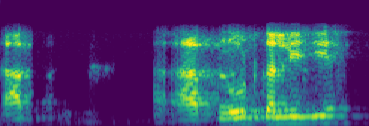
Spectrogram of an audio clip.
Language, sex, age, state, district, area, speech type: Hindi, male, 45-60, Madhya Pradesh, Gwalior, rural, conversation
